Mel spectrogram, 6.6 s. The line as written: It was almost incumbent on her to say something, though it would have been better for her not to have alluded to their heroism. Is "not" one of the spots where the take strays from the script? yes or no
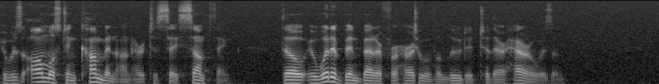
yes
